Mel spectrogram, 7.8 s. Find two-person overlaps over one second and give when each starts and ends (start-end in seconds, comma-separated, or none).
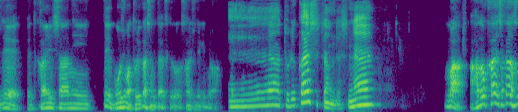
none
